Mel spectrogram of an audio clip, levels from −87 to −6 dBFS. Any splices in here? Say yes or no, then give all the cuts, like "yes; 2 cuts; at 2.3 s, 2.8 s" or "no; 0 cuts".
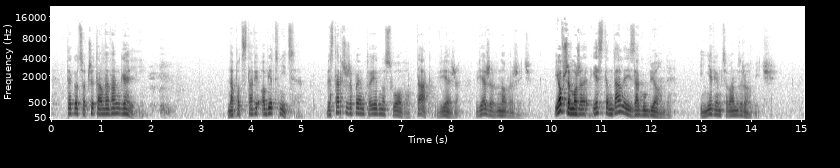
yes; 1 cut; at 9.9 s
